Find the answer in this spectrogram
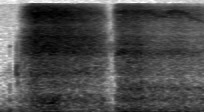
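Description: A man's faint breath close to the microphone: one breath out lasting most of a second, then a second, softer breath.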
